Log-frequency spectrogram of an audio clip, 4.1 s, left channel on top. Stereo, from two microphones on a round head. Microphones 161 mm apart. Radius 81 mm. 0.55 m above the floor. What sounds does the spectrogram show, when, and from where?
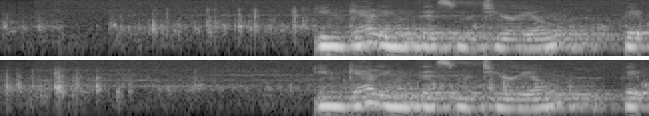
2.0 s a woman speaking: 45° right (ahead or behind), 3.5 m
